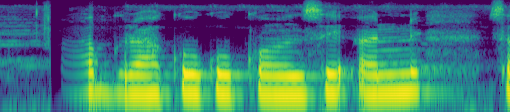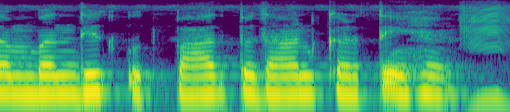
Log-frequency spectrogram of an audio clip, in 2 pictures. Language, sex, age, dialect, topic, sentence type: Hindi, female, 31-35, Hindustani Malvi Khadi Boli, banking, question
